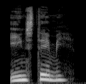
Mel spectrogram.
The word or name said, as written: ENSTEMMIGT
